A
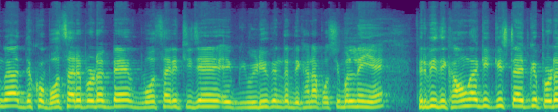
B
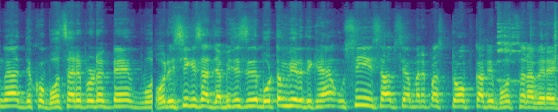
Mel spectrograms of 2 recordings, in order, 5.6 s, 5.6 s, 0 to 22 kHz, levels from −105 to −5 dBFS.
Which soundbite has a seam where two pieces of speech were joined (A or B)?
B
